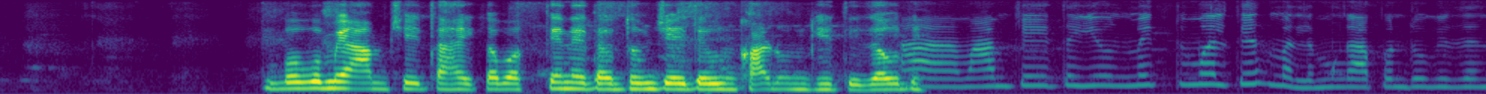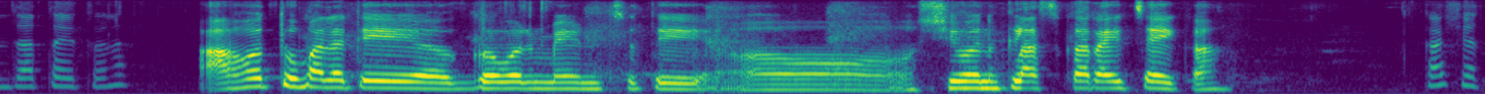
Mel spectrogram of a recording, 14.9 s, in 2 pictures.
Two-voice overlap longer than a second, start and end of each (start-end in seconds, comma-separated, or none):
none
